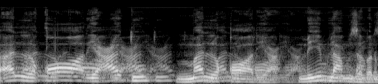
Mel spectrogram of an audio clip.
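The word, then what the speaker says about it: القارعة: अगर हम यहाँ वक्फ करेंगे, यहाँ ठहरेंगे तो अल क़ारिअह पढ़ेंगे, ता को हम हा बना देंगे।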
